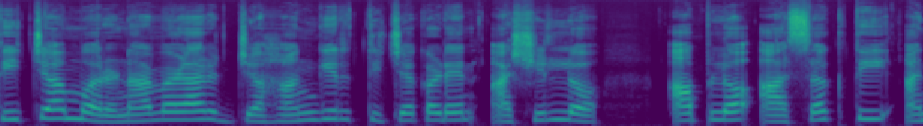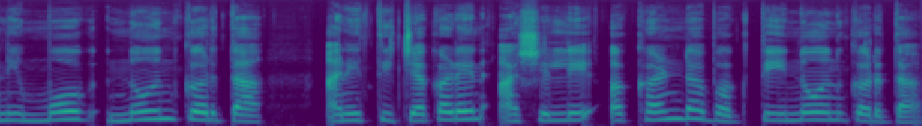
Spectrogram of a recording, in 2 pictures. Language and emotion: Goan Konkani, neutral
